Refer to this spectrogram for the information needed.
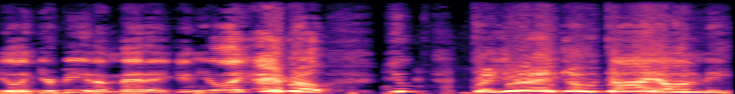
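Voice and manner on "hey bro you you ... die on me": very high-pitched, loud, urgent yell. Acting out being a game medic screaming at a friend: imitating screaming at a friend. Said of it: "playing Battlefield and screaming at your fr-".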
